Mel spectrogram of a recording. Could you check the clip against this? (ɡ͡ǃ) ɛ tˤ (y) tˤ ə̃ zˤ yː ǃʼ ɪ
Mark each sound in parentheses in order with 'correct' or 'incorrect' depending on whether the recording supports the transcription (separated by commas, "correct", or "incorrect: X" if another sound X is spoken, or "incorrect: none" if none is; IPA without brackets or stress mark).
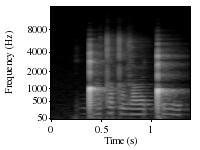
correct, correct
